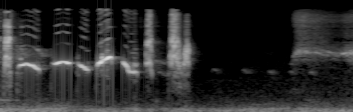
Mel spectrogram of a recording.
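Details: Greater green leafbird song used to provoke another bird's aggression: a run of clear whistled, slurred notes near mid-high pitch, then sharp high chips, a pause and a faint drawn-out whistle.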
